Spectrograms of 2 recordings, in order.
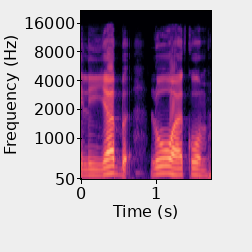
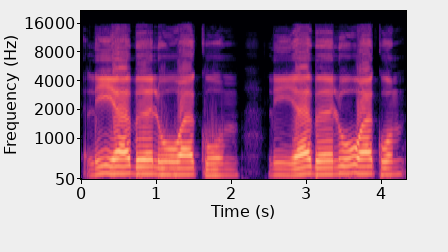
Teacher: Karena di sini qalqalahnya tidak boleh mantul, tidak boleh ada tambahan hamzah ataupun berhenti. Kan tapi dia mengalir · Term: qalqalah sughra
